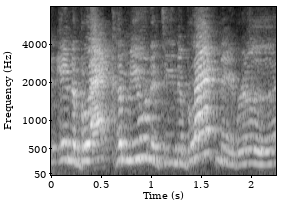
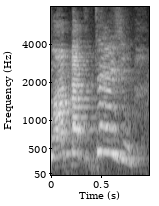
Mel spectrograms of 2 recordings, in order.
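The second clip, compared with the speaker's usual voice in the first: mocking officer; 8 semitones higher than usual. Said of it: "mocking the officer".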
